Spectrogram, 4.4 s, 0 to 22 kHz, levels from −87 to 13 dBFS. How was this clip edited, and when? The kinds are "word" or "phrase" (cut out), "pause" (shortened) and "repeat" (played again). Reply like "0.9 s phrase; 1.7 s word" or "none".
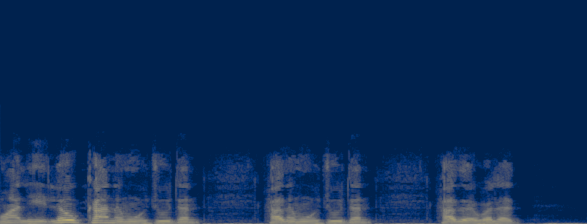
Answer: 2.1 s repeat

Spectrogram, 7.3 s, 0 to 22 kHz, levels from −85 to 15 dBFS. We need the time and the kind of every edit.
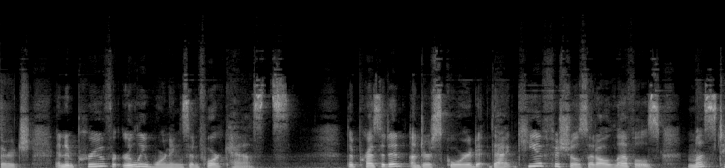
none

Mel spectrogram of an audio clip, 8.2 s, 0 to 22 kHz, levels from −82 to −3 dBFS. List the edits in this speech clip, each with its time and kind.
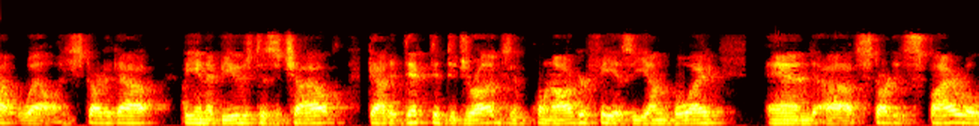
1.5 s word; 3.0 s pause; 6.2 s pause

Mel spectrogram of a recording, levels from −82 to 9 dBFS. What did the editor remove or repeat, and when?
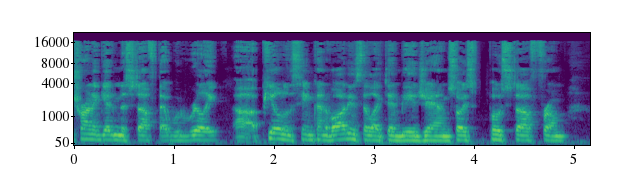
1.5 s pause; 4.1 s pause

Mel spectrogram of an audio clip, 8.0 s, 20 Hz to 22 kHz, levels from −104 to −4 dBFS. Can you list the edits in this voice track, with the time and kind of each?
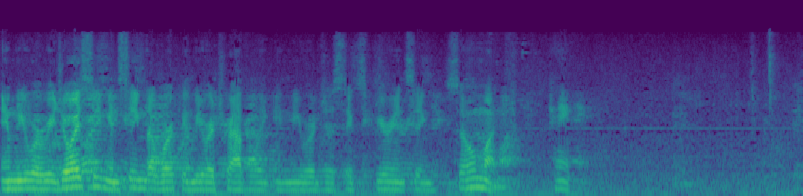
1.5 s word

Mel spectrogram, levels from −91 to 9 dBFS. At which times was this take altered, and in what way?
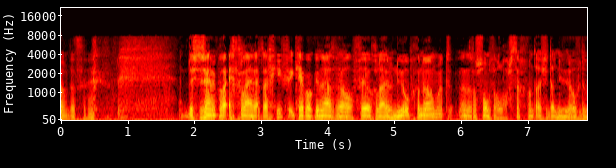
1.8 s word; 2.9 s word; 6.2 s word

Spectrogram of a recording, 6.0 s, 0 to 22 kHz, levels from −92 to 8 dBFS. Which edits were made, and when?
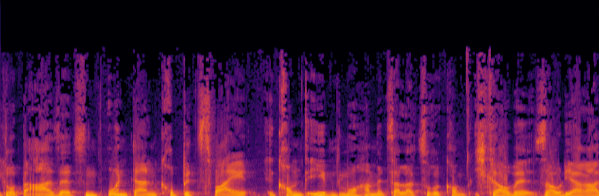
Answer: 3.4 s phrase

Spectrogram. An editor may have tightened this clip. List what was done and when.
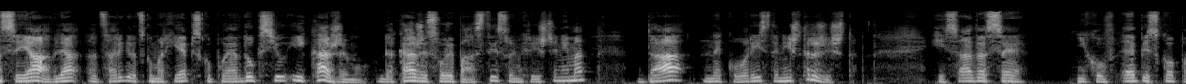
8.0 s word

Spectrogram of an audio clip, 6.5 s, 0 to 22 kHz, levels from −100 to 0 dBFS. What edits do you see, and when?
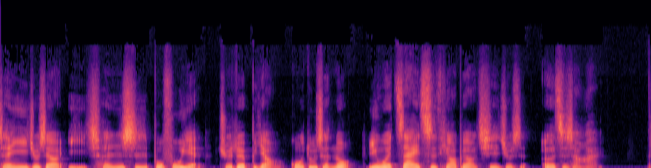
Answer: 2.0 s pause; 3.6 s pause

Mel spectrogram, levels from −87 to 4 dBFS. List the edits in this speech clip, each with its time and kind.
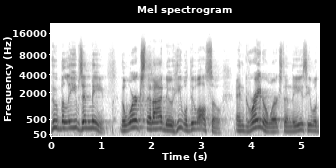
none

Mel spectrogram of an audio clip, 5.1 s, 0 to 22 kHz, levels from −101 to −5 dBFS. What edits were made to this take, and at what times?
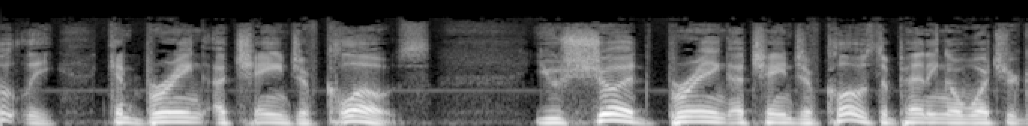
none

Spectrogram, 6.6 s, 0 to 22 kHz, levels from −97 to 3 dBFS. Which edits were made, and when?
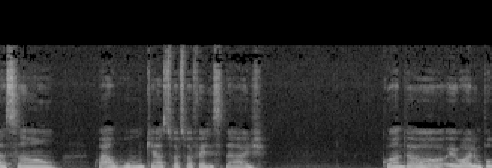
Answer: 2.4 s repeat

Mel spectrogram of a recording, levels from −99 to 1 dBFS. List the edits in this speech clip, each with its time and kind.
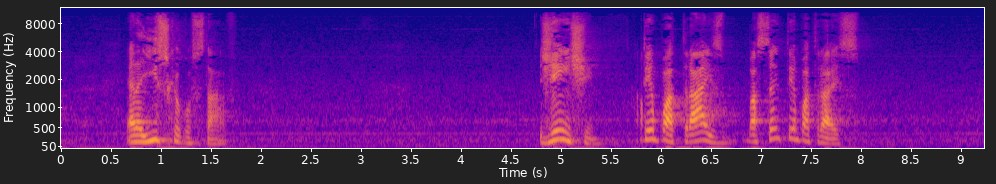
5.8 s word

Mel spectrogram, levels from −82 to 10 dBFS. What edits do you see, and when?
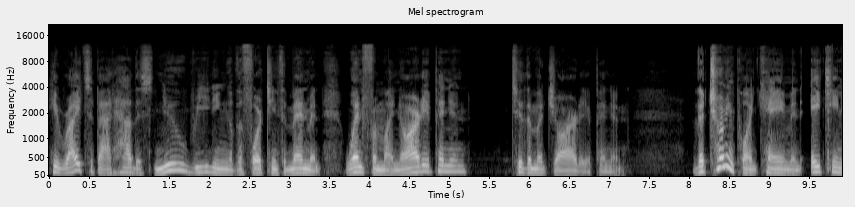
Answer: none

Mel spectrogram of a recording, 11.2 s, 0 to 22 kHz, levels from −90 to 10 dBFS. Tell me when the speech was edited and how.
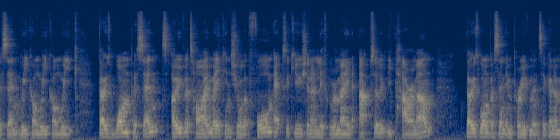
6.6 s word

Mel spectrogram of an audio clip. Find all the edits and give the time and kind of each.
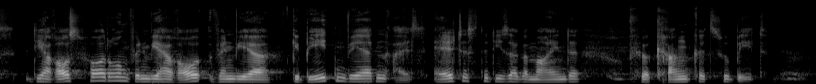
6.3 s word

